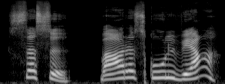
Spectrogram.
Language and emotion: Sindhi, neutral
